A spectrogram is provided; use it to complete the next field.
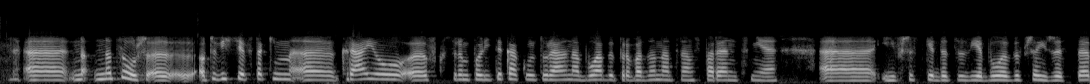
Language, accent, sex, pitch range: Polish, native, female, 180-220 Hz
